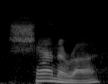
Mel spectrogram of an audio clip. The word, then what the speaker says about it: Shannara: of voiceovers he's done for Disney Rene Auberjonois pronounced it Shannara and I wonder if mr.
